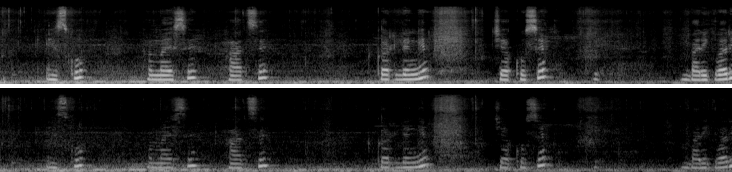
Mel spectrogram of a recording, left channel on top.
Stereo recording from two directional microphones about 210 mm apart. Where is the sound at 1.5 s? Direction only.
35° left (ahead or behind).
